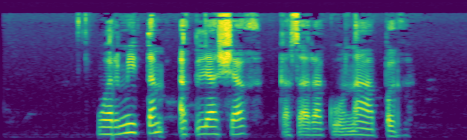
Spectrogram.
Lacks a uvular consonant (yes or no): no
